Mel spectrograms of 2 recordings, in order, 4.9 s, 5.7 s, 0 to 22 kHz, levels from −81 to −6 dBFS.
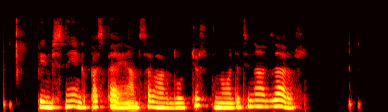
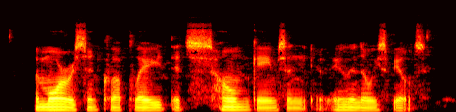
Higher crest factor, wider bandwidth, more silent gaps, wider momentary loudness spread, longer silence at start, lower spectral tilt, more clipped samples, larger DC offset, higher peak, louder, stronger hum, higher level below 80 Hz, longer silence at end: about the same, 18 dB vs 20 dB; first, 11 kHz vs 9.6 kHz; neither; second, 5 LU vs 11 LU; second, 0.1 s vs 0.45 s; first, -8 dB/octave vs -5.5 dB/octave; neither; neither; about the same, -6 dBFS vs -4 dBFS; about the same, -24 LUFS vs -24 LUFS; neither; about the same, -56 dBFS vs -54 dBFS; about the same, 0.35 s vs 0.4 s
